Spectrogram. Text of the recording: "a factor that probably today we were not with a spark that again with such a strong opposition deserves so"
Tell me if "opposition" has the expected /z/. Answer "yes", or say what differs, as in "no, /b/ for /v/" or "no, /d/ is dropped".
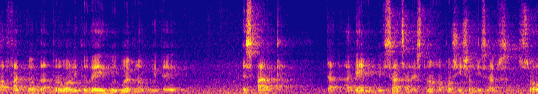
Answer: no, /s/ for /z/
